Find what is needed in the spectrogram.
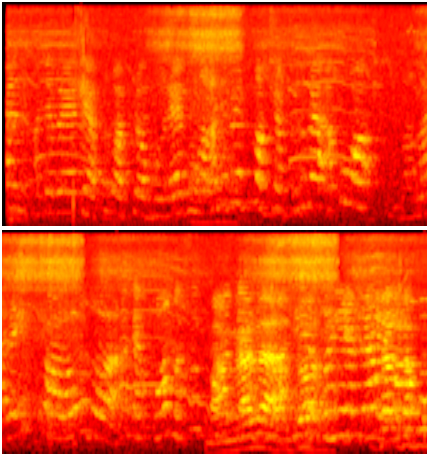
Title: Bulldog puppy Snoring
